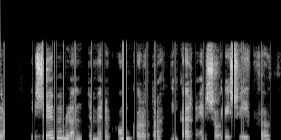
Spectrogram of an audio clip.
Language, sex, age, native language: Icelandic, female, 50-59, Icelandic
